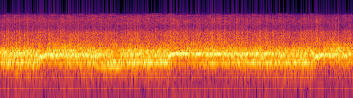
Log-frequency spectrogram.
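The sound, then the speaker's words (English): A purported Bigfoot scream recorded by researchers: long, drawn-out wailing howls held at a steady mid pitch, stepping up slightly between calls, loud over a constant hissy background with no talking. “said to be a Bigfoot scream.”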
